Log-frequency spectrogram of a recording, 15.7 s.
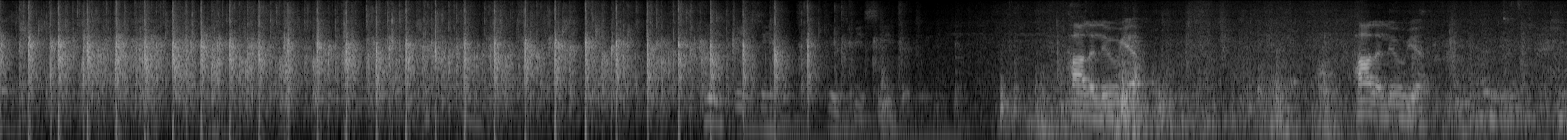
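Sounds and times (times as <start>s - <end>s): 
audience applause: 0.0s - 9.3s
speech: 10.7s - 11.8s, 13.6s - 14.4s.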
